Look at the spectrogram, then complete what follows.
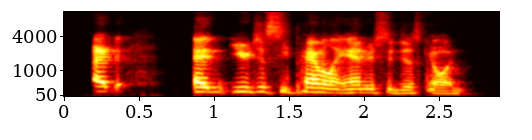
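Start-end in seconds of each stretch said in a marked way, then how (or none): none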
